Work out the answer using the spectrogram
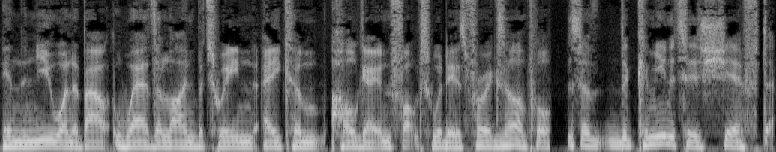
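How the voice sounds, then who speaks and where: A man's voice: mid-range voice, steady tone, a little slow, hardly any pauses, no room sound. A man who works as a writer, answering interview questions conversationally and explaining creative work.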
